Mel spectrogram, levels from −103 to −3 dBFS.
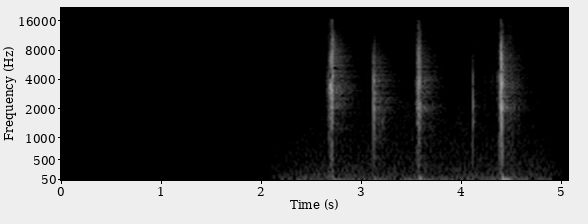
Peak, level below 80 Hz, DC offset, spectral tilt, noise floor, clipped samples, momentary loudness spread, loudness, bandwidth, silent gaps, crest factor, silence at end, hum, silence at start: -16 dBFS; -72 dBFS; under 0.1%; 2.5 dB/octave; -82 dBFS; under 0.1%; 7 LU; -47 LUFS; 16 kHz; none; 38 dB; 0.55 s; none; 2.65 s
